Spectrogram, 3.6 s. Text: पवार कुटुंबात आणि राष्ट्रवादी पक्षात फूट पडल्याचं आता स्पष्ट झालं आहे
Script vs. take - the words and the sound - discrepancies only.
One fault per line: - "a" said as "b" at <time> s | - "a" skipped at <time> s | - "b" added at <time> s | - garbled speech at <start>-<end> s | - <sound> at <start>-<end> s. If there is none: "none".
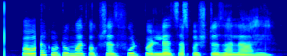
- dropout at 0.4-0.5 s
- "आणि राष्ट्रवादी" skipped at 1.1 s
- "आता" skipped at 2.3 s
